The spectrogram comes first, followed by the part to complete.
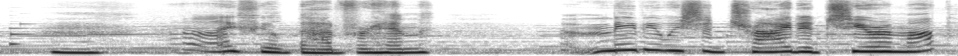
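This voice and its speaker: Chatty, high-voiced young lady. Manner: chatty, expressive, quick to react. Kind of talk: game cutscene dialogue. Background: game music.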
